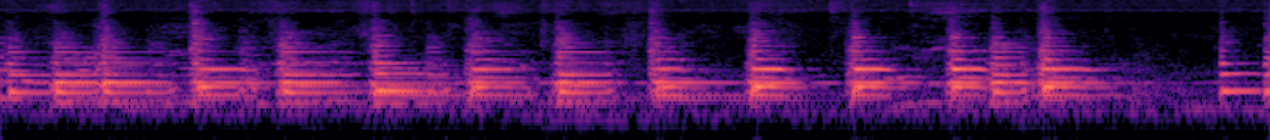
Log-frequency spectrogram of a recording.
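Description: Ukulele strummed in a steady rhythm, chords ringing out with about two strong strums a second.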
